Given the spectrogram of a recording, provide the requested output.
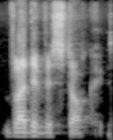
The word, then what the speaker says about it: Vladivostok: Like, for example, you know, the Vladivostok, is that how you say it? – Yes.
